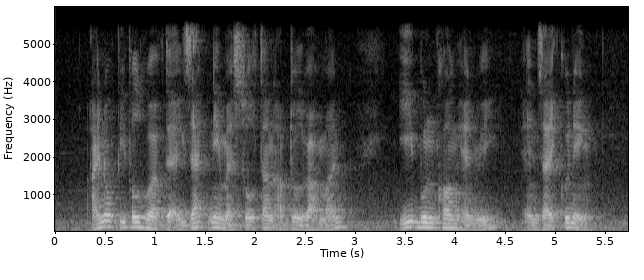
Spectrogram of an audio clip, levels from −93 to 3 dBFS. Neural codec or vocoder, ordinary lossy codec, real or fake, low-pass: none; none; real; 5.4 kHz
